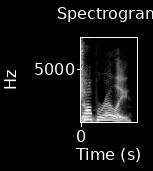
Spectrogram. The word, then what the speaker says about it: Schiaparelli: Taylor's in a custom Scaparelli dress. Okay. – It's Schiaparelli.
